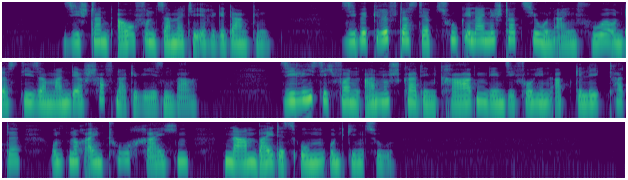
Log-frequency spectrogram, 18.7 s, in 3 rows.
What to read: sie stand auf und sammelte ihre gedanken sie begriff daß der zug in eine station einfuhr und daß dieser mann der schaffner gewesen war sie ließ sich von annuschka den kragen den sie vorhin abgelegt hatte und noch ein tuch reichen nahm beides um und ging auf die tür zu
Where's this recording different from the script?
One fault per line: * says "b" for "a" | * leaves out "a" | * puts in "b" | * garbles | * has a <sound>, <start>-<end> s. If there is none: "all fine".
* leaves out "auf die tür"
